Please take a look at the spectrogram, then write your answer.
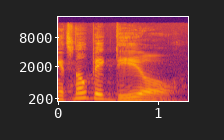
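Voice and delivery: slow, breezy shrug of a line; mock the world waving it off; lightly voiced casual dismissal; dismissive world voice. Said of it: "the world saying".

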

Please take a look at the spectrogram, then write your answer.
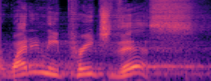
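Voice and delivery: usual speaking voice

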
